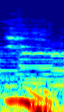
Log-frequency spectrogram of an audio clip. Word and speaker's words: I: I is pronounced as E, as in eel, right? So if you remove L, this is the sound we make, E, right?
